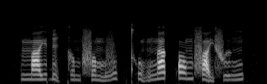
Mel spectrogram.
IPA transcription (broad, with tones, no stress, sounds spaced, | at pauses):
m a˧ j ɗ ḭ˧˨ k ə̤˨˩ m f ə˧˩ m v u˦˥ p̚ t̪ʰ ṵ˧˨ m n a˦˥ t̚ ʔ ɔ˧ m f a̰˧˨ j f ɨ˨˦ ŋ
